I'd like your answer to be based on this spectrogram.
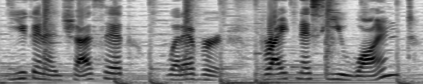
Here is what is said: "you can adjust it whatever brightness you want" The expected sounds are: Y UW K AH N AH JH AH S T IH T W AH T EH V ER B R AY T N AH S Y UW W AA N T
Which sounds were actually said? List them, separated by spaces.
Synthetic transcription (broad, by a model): Y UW K AH N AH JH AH S IH T W AH T EH V ER B R AY T N AH S Y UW W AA N T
